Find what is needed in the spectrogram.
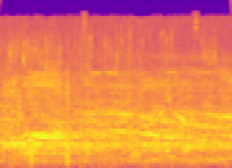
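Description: Men's voices speaking over the sound of a football match played in an empty stadium, with a few faint knocks.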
